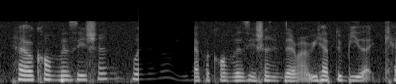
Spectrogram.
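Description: Audio dropout to a faint residue from 1.39 to 1.95 s in this speech clip: the signal cuts out abruptly for about 0.56 s, leaving only a faint leak roughly 30 dB down, most likely a momentary loss of the feed while the downstream path stayed live.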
